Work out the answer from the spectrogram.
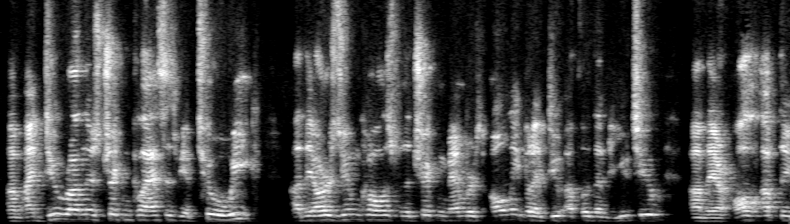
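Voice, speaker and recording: A young man teaching a martial arts class over a live stream from his home basement, talking casually with lots of ums. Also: fairly high pitch. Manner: casual, chatty, many ums. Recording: echoey room, far from the mic.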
